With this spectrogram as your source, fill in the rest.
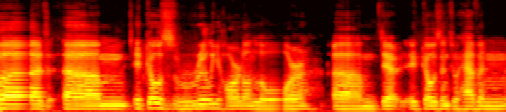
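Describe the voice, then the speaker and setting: A man with a German accent speaks in a flat monotone. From Germany. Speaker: community member promoting his series. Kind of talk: casual chat. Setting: live stream. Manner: halting.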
